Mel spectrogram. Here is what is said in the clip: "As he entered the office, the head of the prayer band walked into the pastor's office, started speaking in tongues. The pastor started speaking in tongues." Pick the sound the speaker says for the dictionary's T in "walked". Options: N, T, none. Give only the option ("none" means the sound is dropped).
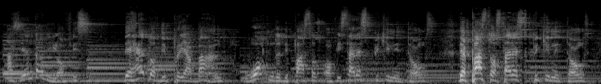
T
